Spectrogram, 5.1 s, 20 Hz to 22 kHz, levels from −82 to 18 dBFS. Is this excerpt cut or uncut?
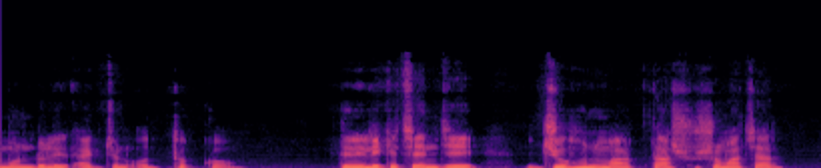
uncut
